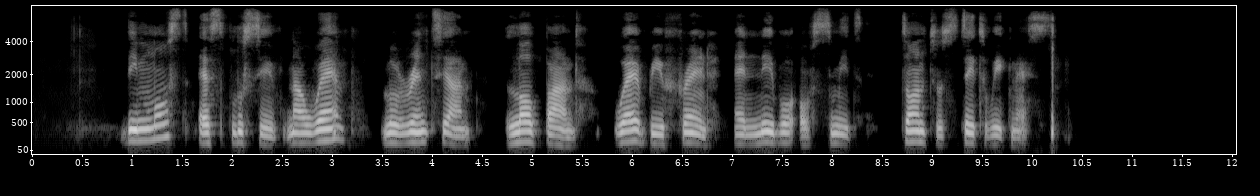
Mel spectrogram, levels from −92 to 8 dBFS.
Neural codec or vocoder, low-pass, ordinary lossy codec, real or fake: codec, 16 kHz, 2 kbps, X-Codec, WavLM features, trained on Multilingual LibriSpeech; none; none; fake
